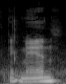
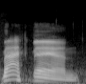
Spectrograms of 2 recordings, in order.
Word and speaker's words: McMahon: Okay, well, at Kyle McMahon, is that how you say it? McMahon. No, that's not. Macman.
